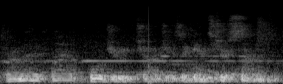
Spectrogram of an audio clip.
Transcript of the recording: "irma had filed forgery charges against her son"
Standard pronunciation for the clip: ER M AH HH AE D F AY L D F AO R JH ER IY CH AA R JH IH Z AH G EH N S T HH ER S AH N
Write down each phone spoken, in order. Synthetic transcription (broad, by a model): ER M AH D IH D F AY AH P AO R JH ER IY CH AA R JH IH Z AH G EH N S T HH ER S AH N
